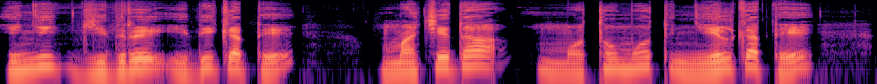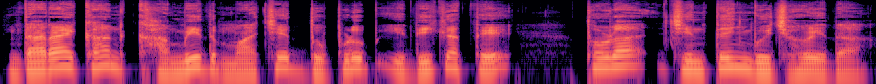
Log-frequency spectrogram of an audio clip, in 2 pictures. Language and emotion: Santali, fearful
